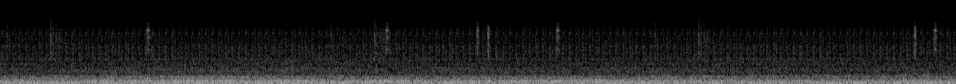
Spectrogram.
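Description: Metal rings turn with sharp clicks.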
